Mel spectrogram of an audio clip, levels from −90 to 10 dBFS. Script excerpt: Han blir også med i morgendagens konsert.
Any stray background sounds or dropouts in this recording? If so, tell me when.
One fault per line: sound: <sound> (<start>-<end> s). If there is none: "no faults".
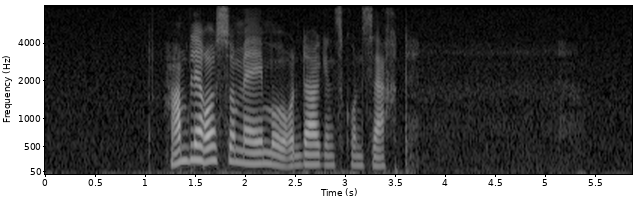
no faults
